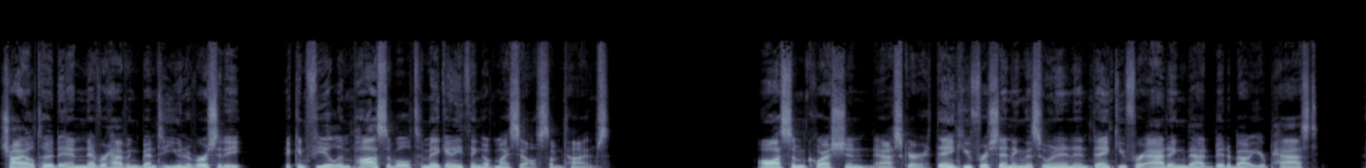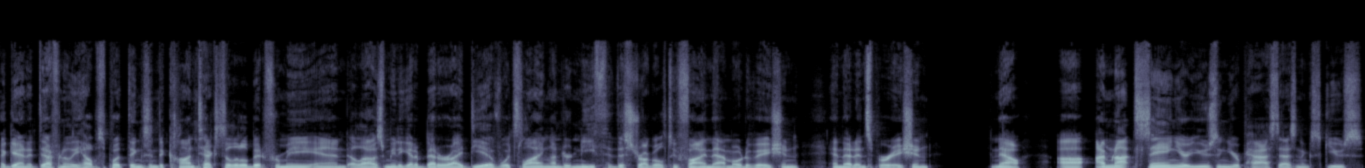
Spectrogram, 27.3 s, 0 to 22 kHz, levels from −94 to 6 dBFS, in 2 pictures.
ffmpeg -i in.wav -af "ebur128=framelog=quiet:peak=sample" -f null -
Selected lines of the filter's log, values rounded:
Integrated loudness:
  I:         -26.6 LUFS
  Threshold: -36.8 LUFS
Loudness range:
  LRA:         3.3 LU
  Threshold: -47.1 LUFS
  LRA low:   -29.0 LUFS
  LRA high:  -25.7 LUFS
Sample peak:
  Peak:       -6.2 dBFS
